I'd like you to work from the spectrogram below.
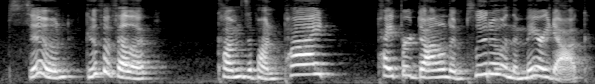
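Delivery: usual speaking voice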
